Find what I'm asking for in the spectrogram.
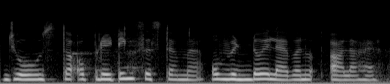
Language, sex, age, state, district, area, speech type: Punjabi, female, 18-30, Punjab, Pathankot, urban, spontaneous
